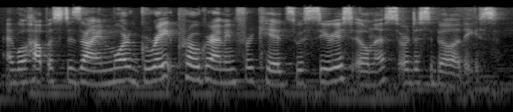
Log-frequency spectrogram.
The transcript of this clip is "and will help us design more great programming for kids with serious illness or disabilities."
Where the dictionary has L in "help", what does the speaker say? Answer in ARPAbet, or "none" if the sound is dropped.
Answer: L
